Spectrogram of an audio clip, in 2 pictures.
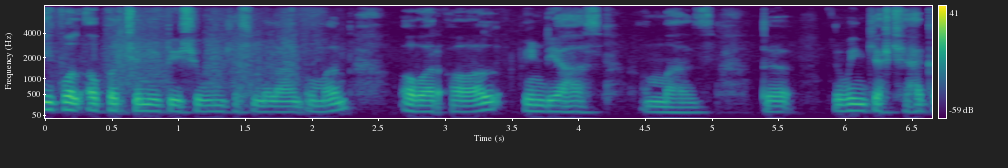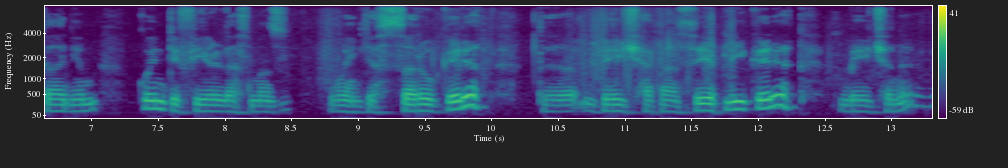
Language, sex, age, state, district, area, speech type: Kashmiri, male, 30-45, Jammu and Kashmir, Bandipora, rural, spontaneous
